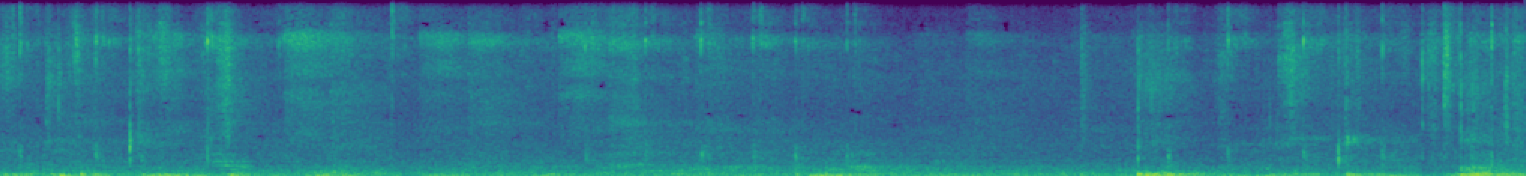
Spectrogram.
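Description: Table tennis ball clicking off bats and the table in an irregular practice-rally rhythm, echoing in a large hall. Several louder low thumps come in between, the strongest about three-quarters of the way through.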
